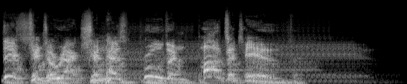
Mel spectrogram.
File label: Demon Well Played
